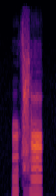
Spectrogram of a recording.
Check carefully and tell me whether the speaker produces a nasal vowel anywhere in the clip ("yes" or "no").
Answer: yes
